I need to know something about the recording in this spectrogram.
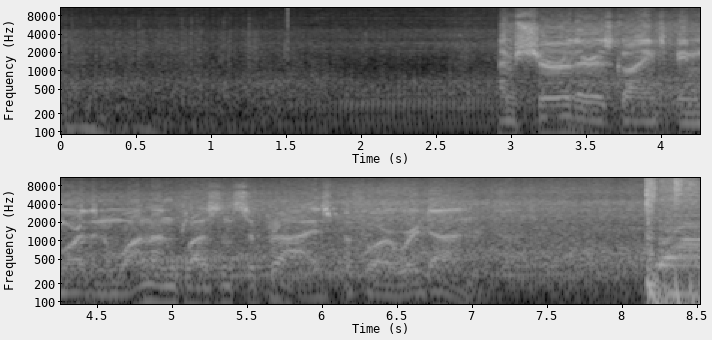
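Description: A quiet stretch, then about three seconds in a person's voice comes in suddenly, rising and falling in pitch, over a steady low hum.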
